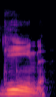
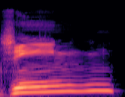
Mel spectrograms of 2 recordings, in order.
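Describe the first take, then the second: First: The name begins with a hard g sound. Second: The name begins with a soft j sound. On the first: The speaker calls it right. "but it's Geen" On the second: The speaker calls it wrong. "I did pronounce Ging's name wrong. I said Jing"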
